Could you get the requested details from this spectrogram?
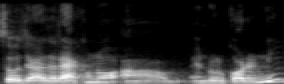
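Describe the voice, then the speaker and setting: A woman with a Bangladeshi Bengali accent teaches an online vocabulary lesson for exam prep, explaining step by step and often posing rhetorical questions. Her mid-range voice has fairly even intonation and a normal speed, and the audio's highs are cut off.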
